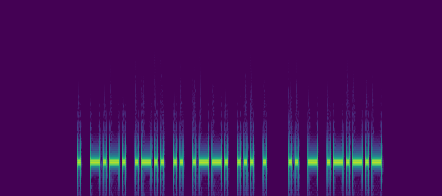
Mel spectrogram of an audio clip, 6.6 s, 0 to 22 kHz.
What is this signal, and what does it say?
Morse code, heard as a keyed tone, about 25 wpm, 700 Hz. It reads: ECLIPSE IT.
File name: practice / 25wpm / All-Age Appropriate Jokes - 25wpm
